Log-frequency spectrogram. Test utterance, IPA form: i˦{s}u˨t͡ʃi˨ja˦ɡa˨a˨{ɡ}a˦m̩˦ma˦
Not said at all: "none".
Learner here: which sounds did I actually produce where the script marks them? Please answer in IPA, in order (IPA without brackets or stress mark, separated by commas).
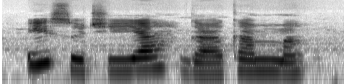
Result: s, k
